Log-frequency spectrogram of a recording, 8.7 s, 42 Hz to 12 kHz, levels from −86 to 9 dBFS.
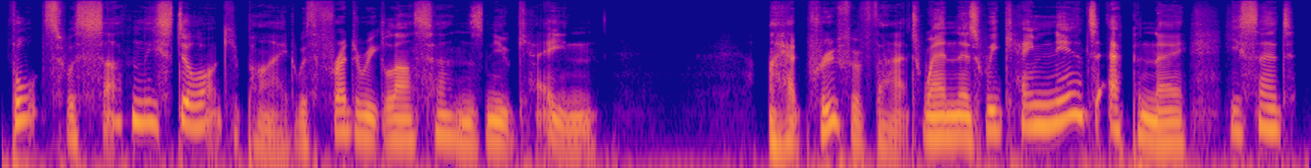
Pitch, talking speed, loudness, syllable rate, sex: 130 Hz, 170 wpm, -22 LUFS, 4.8 syllables/s, male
